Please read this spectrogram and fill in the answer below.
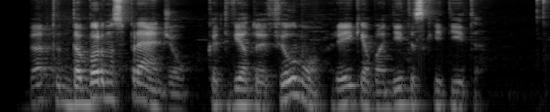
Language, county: Lithuanian, Vilnius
